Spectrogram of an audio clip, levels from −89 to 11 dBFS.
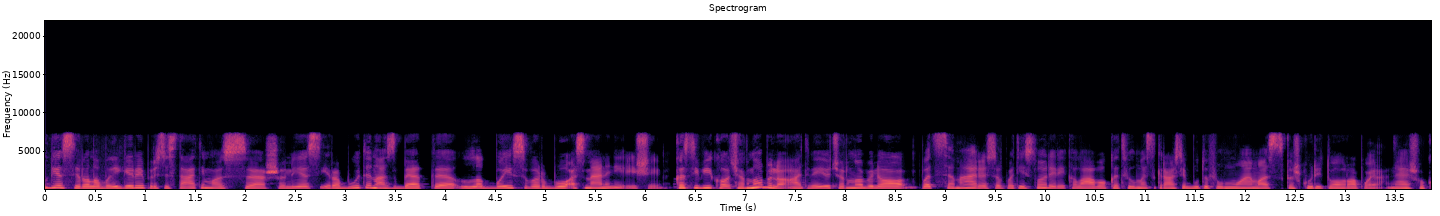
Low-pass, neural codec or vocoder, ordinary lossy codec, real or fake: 7.2 kHz; codec, 16 kHz, 2 kbps, X-Codec, HuBERT features, trained on balanced general audio; AAC, 96 kbps; fake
